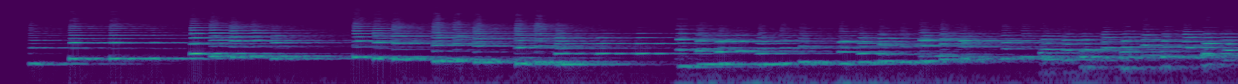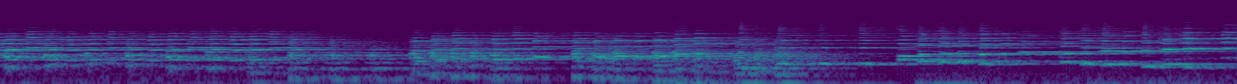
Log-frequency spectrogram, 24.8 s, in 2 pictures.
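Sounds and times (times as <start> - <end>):
orchestral wind instruments: 0.3 - 24.7
orchestral percussion: 15.2 - 17.4.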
